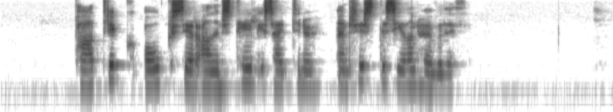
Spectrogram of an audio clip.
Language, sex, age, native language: Icelandic, female, 20-29, Icelandic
